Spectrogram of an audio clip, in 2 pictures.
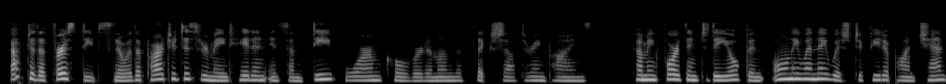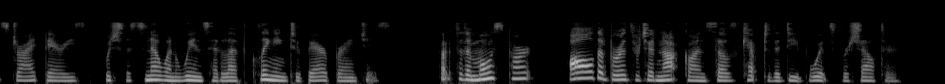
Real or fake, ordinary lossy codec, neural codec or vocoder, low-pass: fake; MP3, 32 kbps; codec, 24 kHz, 0.5 kbps, DualCodec; 7.2 kHz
